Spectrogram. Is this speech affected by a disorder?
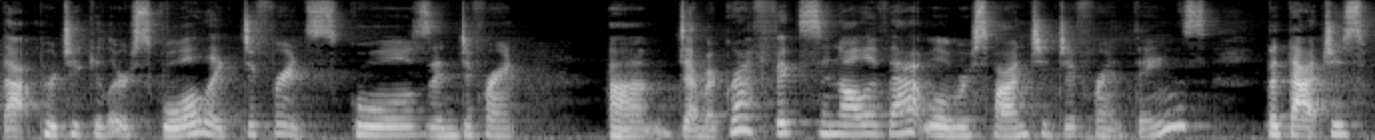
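No.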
